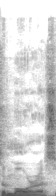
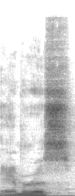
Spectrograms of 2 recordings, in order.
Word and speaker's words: Amoris: It's Amoris, by the way, which I know it's, like, spelled like Amor... I tried doing the weird spelling, so it didn't sound like amorous, because amorous is also, because...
